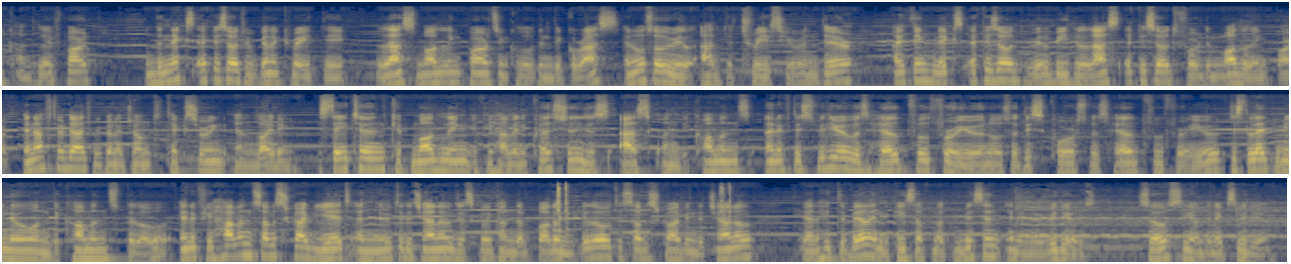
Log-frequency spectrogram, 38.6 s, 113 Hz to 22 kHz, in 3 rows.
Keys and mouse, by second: 2.7 Tab, 3.5 click, 4.2-5.2 middle drag, 5.4 shift+middle click, 11.7-12.2 shift+middle drag.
